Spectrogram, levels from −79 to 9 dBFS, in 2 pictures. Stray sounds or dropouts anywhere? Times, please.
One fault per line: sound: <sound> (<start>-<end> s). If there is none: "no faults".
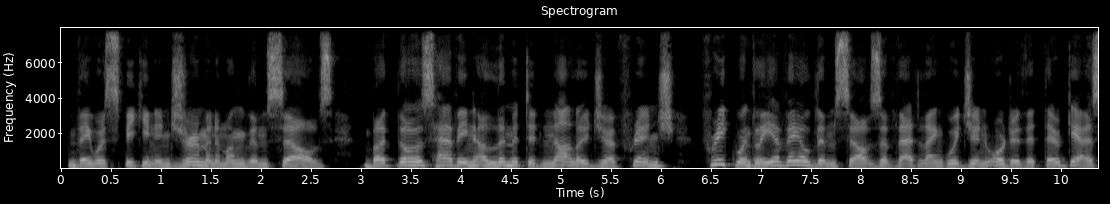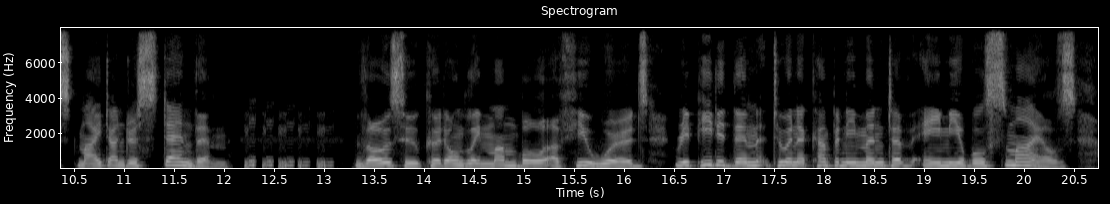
sound: laugh (12.2-13.1 s)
